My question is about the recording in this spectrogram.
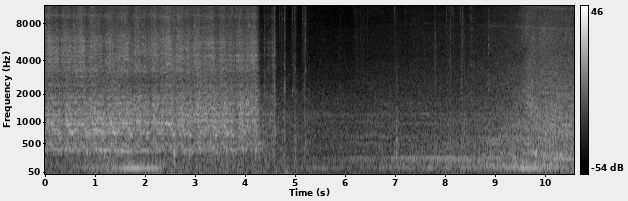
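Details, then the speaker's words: Abandoned 1969 Ford F100 sat over 30 years: steady rapid cranking about three and a half beats a second, never catches; no fuel being pumped, suspected bad fuel pump or stuck carburetor float, not confirmed. "Okay. I don't hear it pumping nothing yet. Still no fuel. Fuel pump may not be any good, or it could be just the float stuck on it, or Yeah."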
